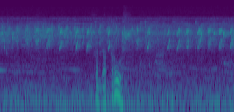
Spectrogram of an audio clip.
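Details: Swiftlets at a lure-call playback, birds circling and gathering: dense, overlapping high twittering chirps throughout. A man speaks briefly at mid-clip with a low rising-falling voice.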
